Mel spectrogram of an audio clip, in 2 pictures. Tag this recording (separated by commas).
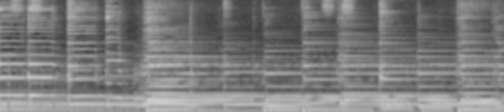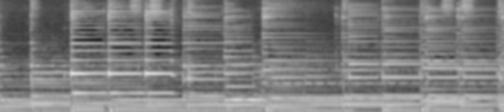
Music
